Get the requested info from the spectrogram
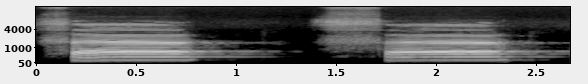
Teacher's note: زبان کی نوک جب ثنایا علیہ یعنی اوپر والے دو دانتوں کے کناروں سے لگ جائے تو اس سے ثا ادا ہوگی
